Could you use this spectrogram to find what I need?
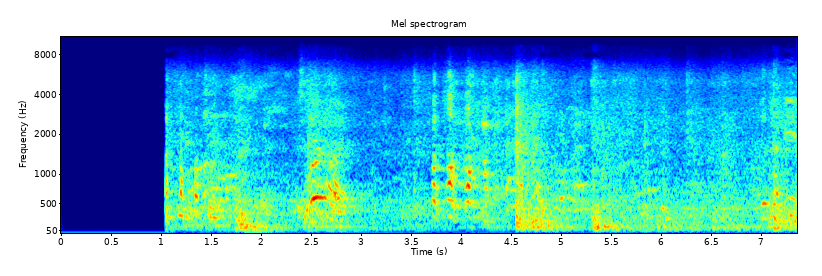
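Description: A young woman laughs and cheers.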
